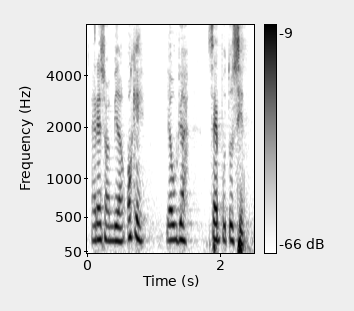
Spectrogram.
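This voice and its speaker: A woman pastor preaching to a women's service, telling a story with animated, rising emphasis. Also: medium pitch, fast talker. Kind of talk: sermon with storytelling.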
